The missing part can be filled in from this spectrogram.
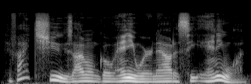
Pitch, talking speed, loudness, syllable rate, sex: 150 Hz, 285 wpm, -16 LUFS, 7.5 syllables/s, male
